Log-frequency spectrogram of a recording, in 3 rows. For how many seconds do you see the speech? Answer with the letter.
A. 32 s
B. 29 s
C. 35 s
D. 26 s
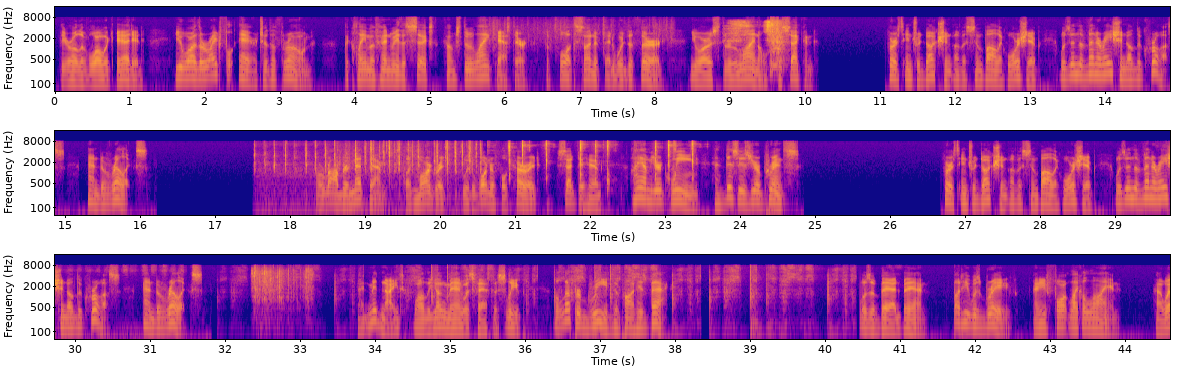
C.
